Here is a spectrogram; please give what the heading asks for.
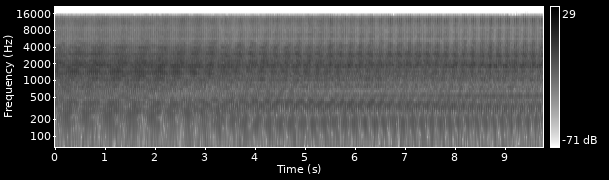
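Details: Wilesco D-18 tabletop steam engine running outdoors after building pressure, throttle turned down: light, quick, even chuff with a hissy top, steady throughout; normal smooth running.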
